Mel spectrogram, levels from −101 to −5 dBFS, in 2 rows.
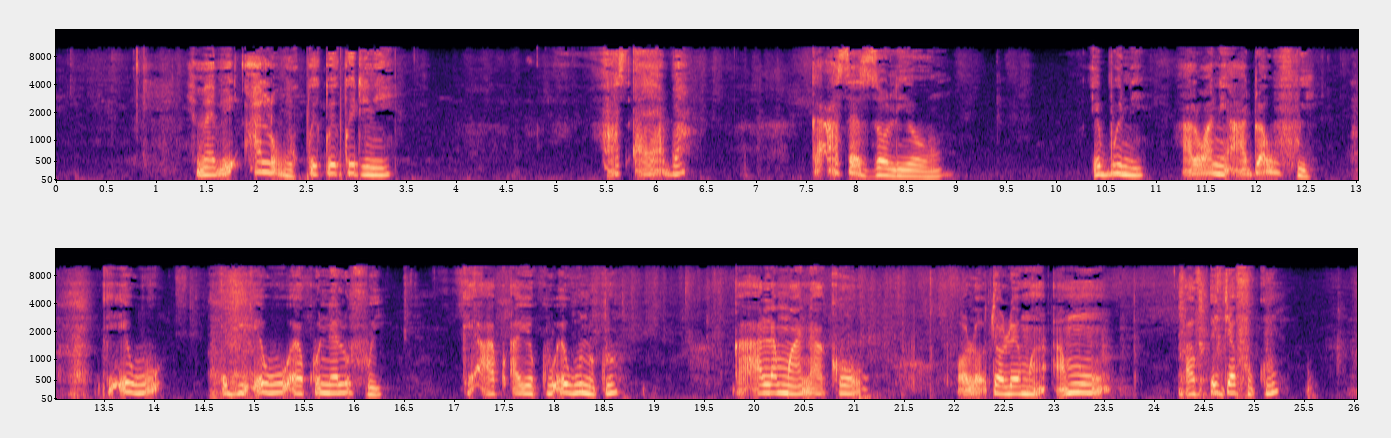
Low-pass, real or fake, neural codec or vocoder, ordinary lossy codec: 9.9 kHz; real; none; MP3, 48 kbps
